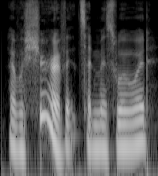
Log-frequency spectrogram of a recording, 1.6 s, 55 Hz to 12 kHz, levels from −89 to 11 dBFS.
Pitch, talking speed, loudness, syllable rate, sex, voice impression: 155 Hz, 300 wpm, -20 LUFS, 6.5 syllables/s, male, masculine, adult-like, slightly fluent, refreshing, slightly sincere, lively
